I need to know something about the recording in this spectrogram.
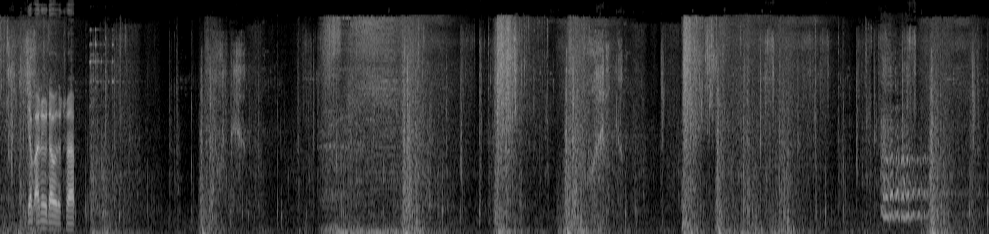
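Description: A creature lets out a wavering shriek.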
